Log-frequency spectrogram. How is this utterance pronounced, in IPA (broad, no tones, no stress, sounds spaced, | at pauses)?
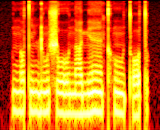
n ɔ t ĩ n ɖ ũː ʃ oː n a mʲ ɛ̃ː kʰ ũː tʼ ɔ t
